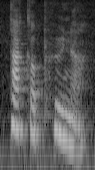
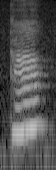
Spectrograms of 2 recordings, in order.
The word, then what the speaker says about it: Takapuna: As long as you put a break after every vowel, let's say it's takapuna, takapuna, takapuna, because you're remembering a, u, a, takapuna, you'll never get it wrong.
